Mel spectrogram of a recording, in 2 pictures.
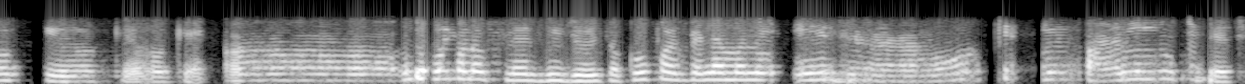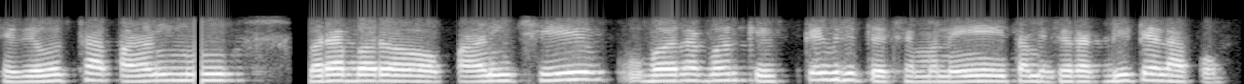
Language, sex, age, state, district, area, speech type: Gujarati, female, 30-45, Gujarat, Rajkot, urban, conversation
